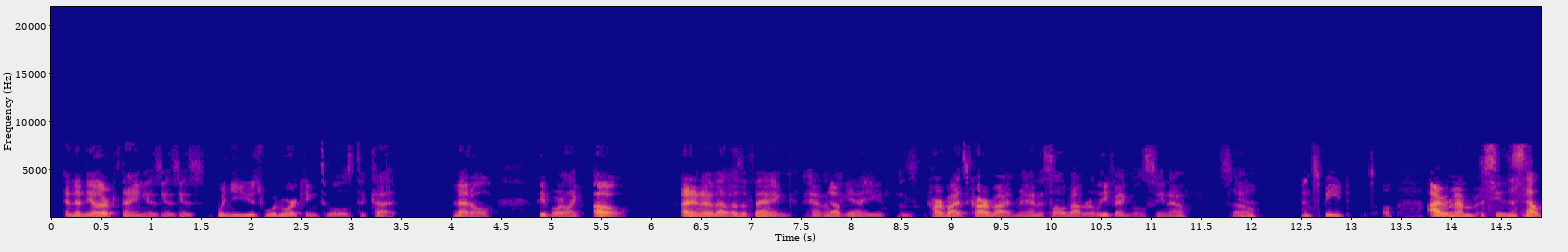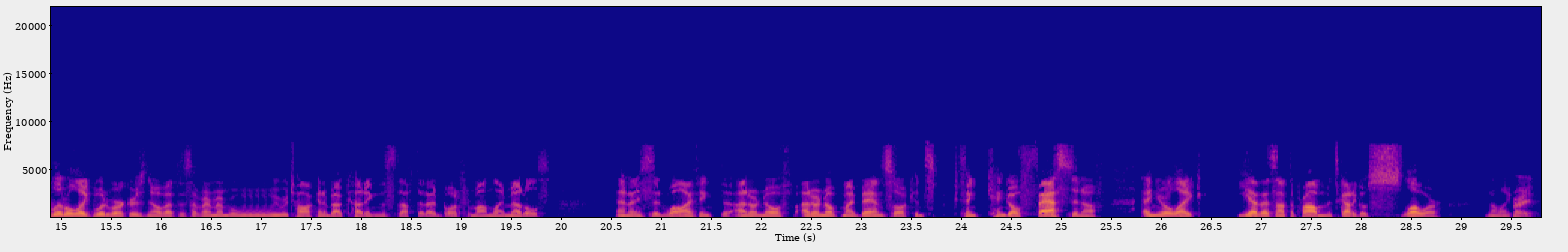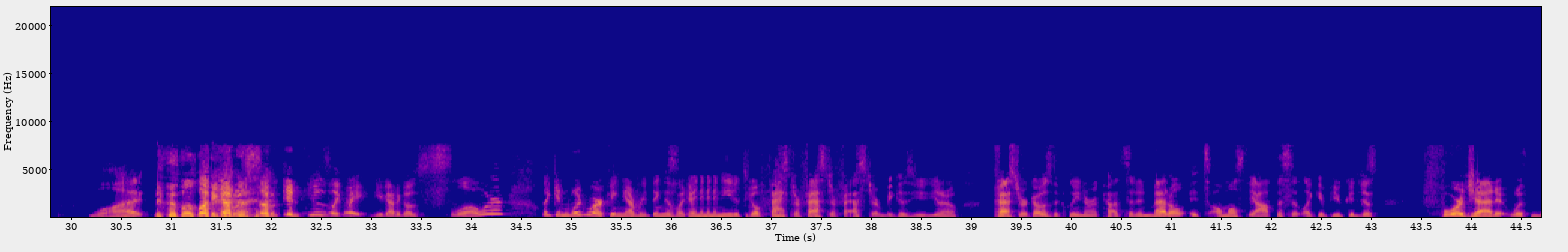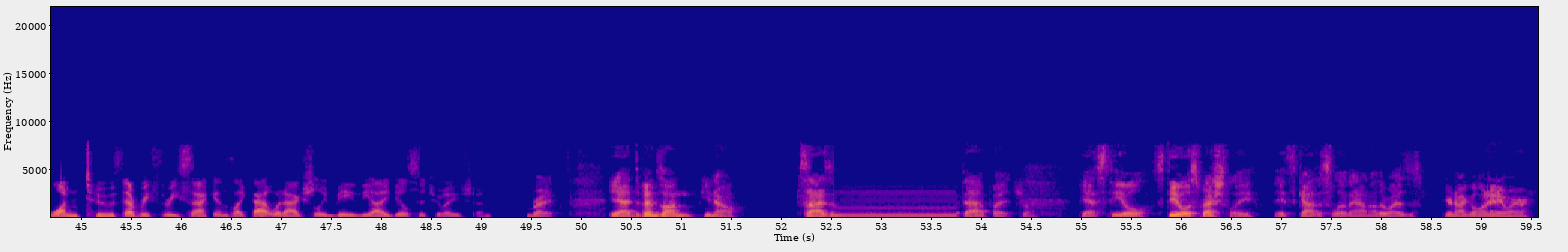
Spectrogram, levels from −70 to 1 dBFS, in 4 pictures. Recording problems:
garbled, watery; badly; nothing above 7.5 kHz
audio stuttering; at 1 s, at 17 s and at 36 s
audio freezing; at 53 s for 1 s

